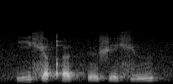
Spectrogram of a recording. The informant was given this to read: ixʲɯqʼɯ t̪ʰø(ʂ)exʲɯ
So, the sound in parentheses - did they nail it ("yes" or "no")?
no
